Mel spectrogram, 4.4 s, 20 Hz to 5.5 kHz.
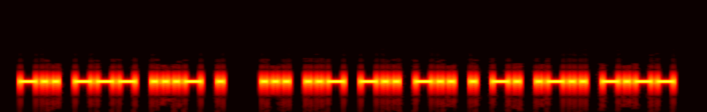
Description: Morse code, heard as a keyed tone, about 34 wpm, 600 Hz. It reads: DOVE SUDDENLY
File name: the old man and the sea / the old man and the sea 1 35wpm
